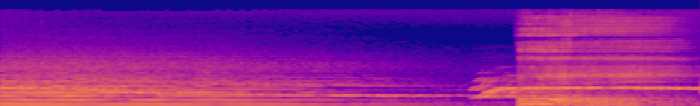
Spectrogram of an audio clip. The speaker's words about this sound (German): Die Wölfe? Ja, die Kinder der Nacht. Was für eine Musik sie machen. Hören Sie.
